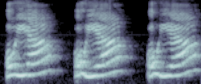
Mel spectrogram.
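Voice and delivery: a cheeky bird taunting the mother; high parrot voice, sassy. Acted. Parrot talks back, repeating.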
